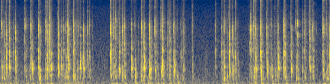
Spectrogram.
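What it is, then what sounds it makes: Plastic membrane keyboard. Fingertips of both hands type on the pink plastic ROYCHE Disney Mickey Mouse retro membrane keyboard with round black keycaps. The result is a rapid stream of short, bright, clacky key taps with little low end, broken by two brief pauses.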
